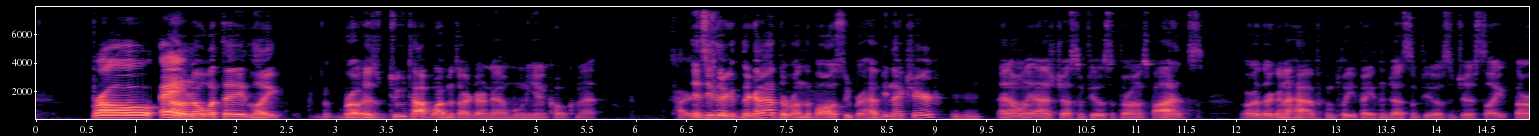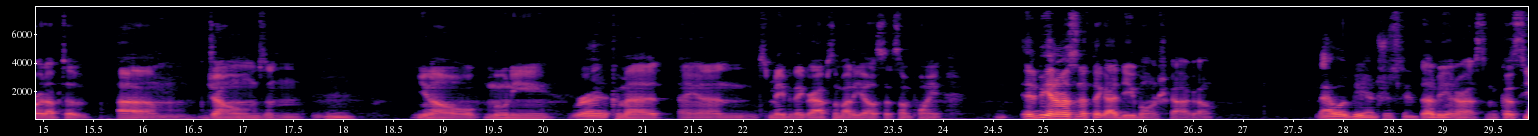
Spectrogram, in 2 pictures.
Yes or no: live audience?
no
